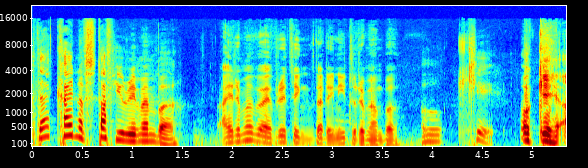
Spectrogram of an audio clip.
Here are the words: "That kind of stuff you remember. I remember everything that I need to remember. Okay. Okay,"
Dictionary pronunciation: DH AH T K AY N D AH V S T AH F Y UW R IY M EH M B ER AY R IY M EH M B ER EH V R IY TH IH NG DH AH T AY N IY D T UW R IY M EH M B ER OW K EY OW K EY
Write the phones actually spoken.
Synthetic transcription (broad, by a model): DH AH T K AY N D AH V S T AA F Y UW R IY M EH M B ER AY R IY M EH M B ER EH V R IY T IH NG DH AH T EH N IY D T UW R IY M EH M B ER OW K EY OW K EY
